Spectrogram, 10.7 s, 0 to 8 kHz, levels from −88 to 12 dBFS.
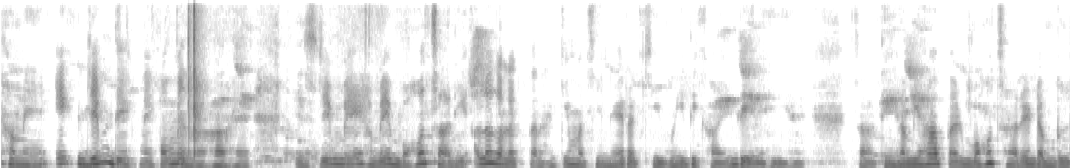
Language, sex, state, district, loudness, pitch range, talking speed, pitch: Hindi, female, Maharashtra, Aurangabad, -34 LUFS, 170-220 Hz, 190 wpm, 195 Hz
